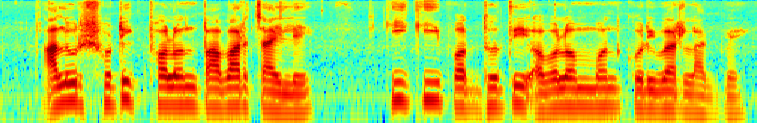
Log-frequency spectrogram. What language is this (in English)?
Bangla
